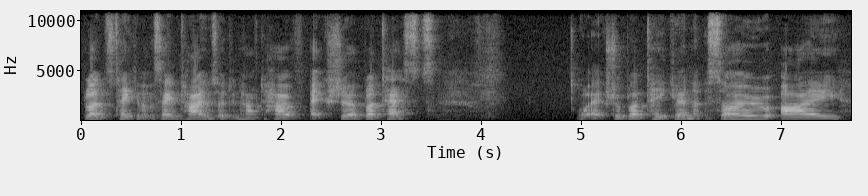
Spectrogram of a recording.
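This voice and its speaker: Sniffly chatty young woman, low voice. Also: level tone, unhurried. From United Kingdom. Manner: chatty, rambling, with frequent ums and soft laughs. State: sniffly with a cold. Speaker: vlogger. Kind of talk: casual pregnancy update vlog. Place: small bedroom or home studio, indoors. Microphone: camera mic, head-and-shoulders framing. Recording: echoey room.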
